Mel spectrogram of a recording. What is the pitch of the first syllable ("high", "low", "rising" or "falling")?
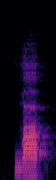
falling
